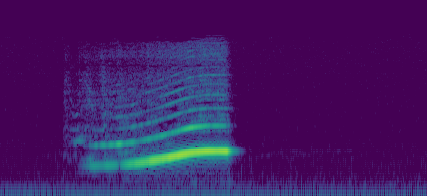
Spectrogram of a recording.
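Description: Vermeulen flute, a straight-blown slide flute, playing a single note that swells from quiet and glides smoothly upward in pitch, levels off briefly, then stops suddenly a little over two seconds in.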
